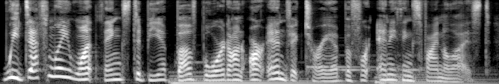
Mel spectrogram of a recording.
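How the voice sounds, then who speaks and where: A woman's voice: mid-range voice, expressive, brisk, fairly bright tone. A woman acting in an audio drama as a cautious wife, tentative and polite as she resists pressure. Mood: wavering.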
